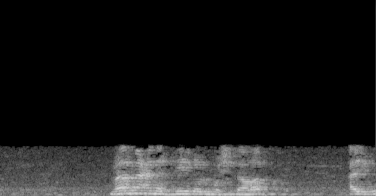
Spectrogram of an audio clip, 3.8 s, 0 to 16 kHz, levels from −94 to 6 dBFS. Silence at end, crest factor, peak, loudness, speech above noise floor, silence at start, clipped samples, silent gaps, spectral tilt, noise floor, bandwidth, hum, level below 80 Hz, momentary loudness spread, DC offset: 0 s; 14 dB; -6 dBFS; -19 LUFS; 24 dB; 0 s; under 0.1%; none; -11 dB/octave; -41 dBFS; 4.3 kHz; none; -50 dBFS; 16 LU; under 0.1%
